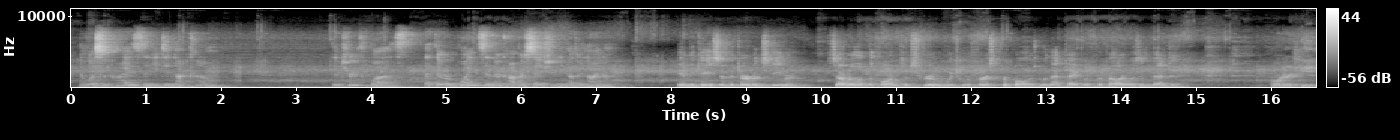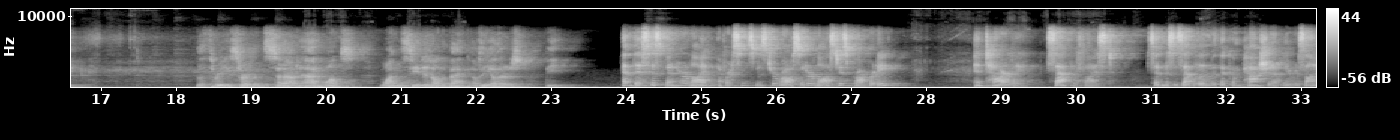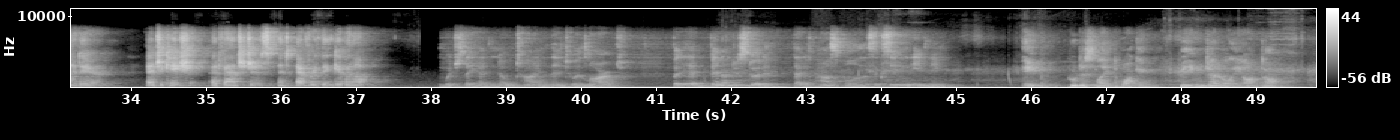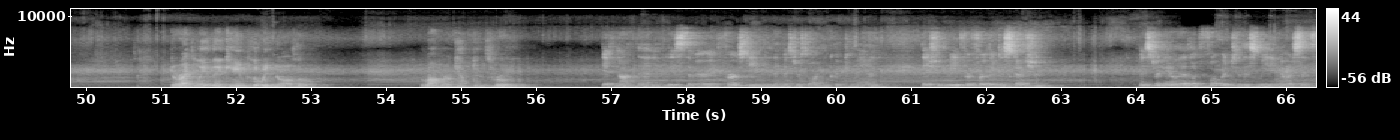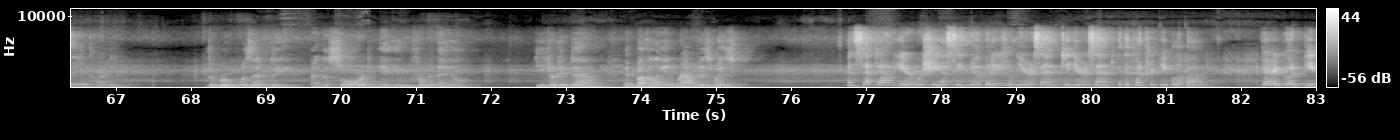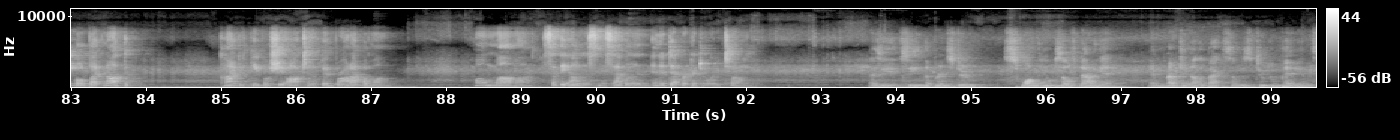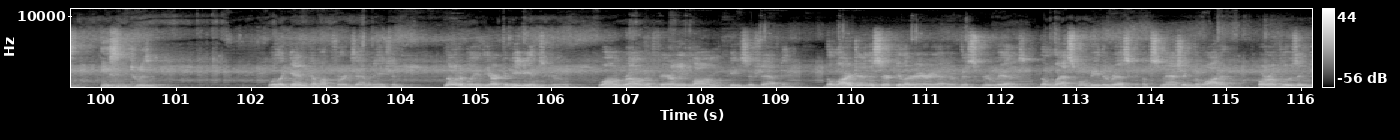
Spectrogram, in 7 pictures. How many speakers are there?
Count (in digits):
4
